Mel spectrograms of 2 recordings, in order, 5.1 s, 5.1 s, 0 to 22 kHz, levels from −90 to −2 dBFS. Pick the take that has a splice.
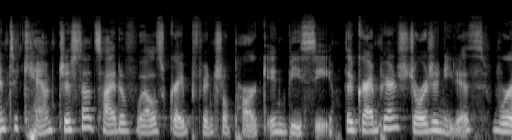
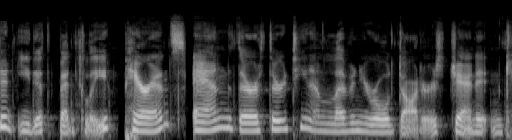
second; 1 cut; at 1.9 s

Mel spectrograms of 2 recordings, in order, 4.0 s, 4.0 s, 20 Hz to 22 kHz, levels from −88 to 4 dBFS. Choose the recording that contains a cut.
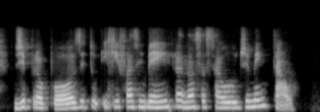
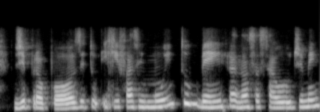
first; 1 cut; at 1.8 s

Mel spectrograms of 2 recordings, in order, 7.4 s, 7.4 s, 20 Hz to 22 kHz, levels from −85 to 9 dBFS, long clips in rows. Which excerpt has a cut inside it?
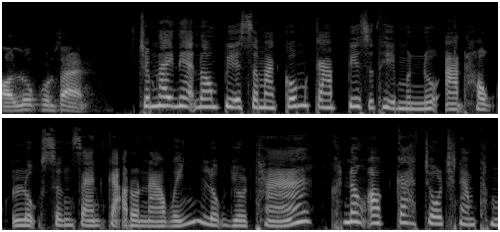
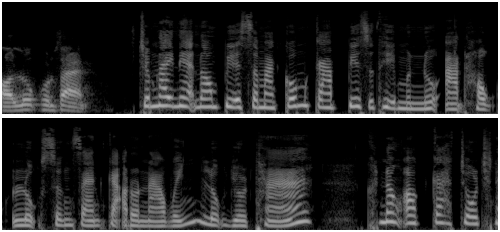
first; 1 cut; at 6.1 s

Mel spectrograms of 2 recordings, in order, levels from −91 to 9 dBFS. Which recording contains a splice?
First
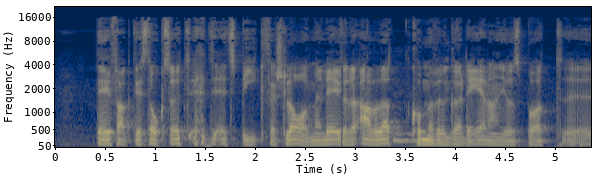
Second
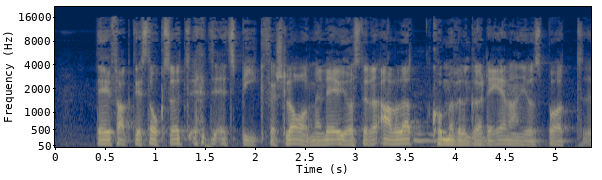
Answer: first; 1 cut; at 2.9 s

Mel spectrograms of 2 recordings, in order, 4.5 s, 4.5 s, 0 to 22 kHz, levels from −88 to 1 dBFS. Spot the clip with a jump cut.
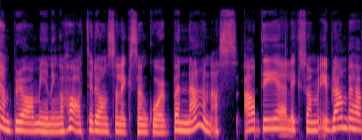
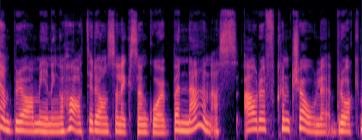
first; 1 cut; at 3.2 s

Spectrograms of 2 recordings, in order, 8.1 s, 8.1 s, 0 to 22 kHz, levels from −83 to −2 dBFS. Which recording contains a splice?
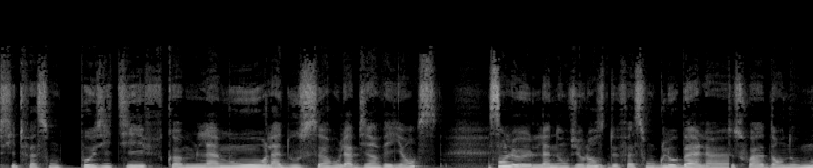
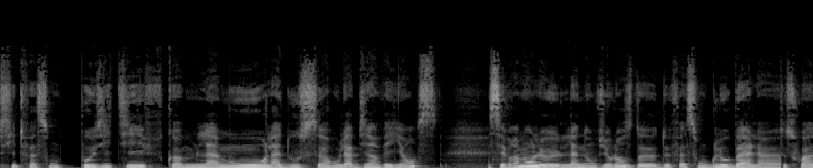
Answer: first; 2 cuts; at 5.0 s, 6.1 s

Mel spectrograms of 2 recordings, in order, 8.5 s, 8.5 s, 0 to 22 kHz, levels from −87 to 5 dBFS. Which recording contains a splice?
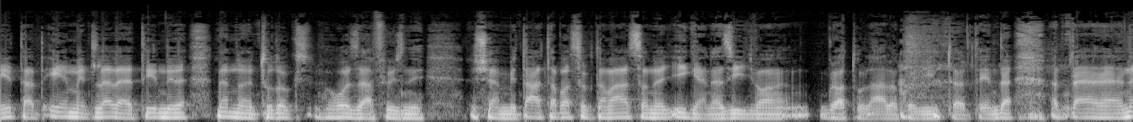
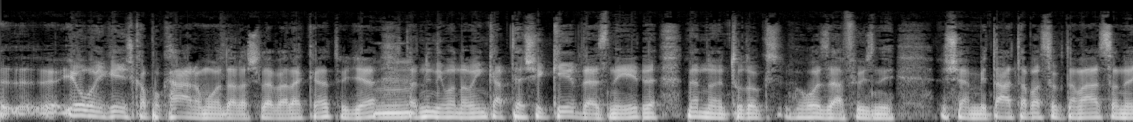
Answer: second; 1 cut; at 4.8 s

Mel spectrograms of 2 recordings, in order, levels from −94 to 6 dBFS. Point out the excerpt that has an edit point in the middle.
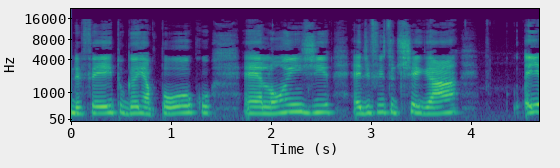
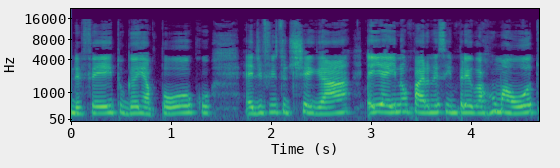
second; 2 cuts; at 1.7 s, 2.9 s

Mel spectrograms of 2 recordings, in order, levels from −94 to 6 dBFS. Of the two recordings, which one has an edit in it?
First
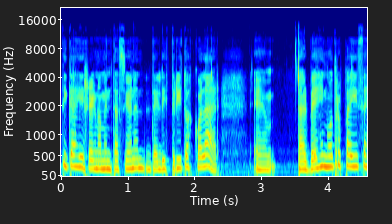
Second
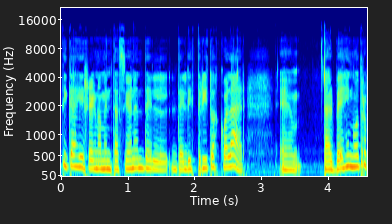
first; 1 cut; at 1.2 s

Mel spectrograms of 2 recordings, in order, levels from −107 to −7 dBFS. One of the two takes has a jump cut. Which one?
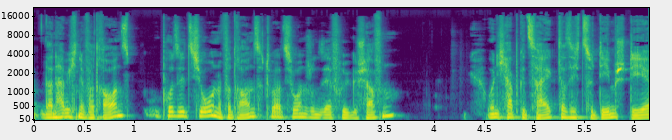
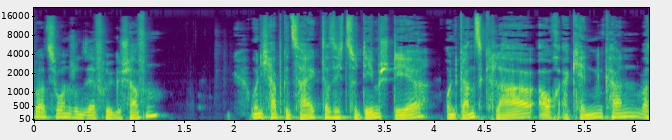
second; 1 cut; at 4.1 s

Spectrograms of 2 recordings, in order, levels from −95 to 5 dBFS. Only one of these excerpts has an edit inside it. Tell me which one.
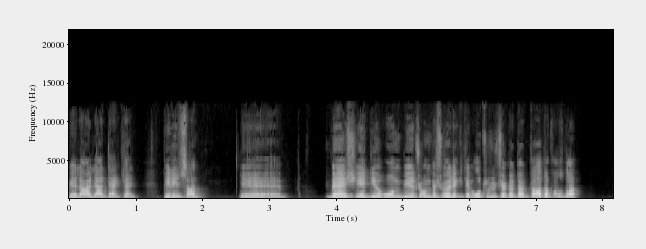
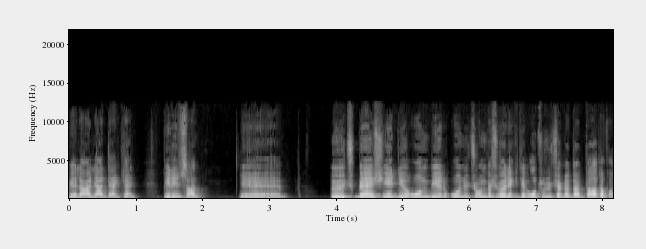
first; 2 cuts; at 3.9 s, 5.2 s

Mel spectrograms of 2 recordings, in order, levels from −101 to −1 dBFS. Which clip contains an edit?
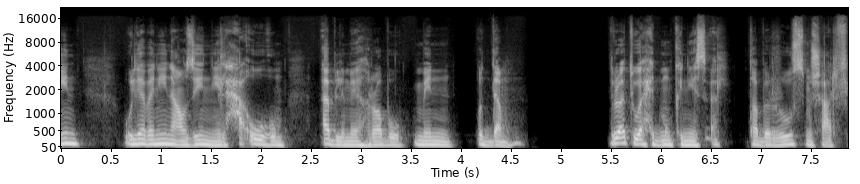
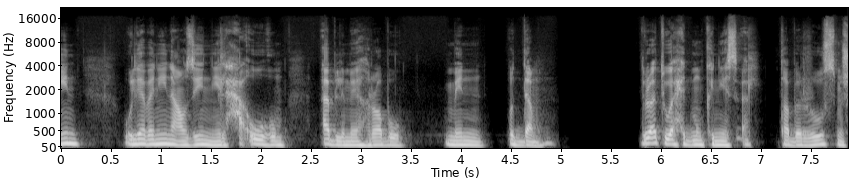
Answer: first; 1 cut; at 3.5 s

